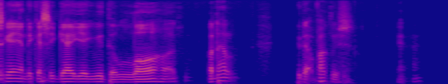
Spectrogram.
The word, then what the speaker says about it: Allahu Akbar: Terkadang juga takbirnya ya takbirnya kan lafaznya itu Allahu Akbar. A ada alif lam Allahu tapi terkadang Allah u. Allah ya. Allah Allahu Akbar sampai alif lam Allah. Nah. Padahal itu lafaz pembesaran terhadap Allah Subhanahu wa taala. Nama Allah saja tidak lengkap dibaca.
